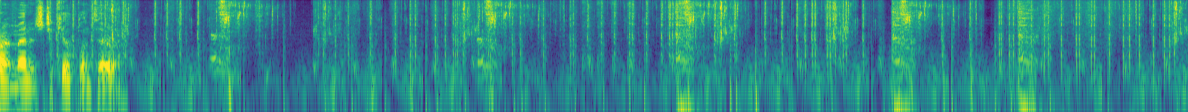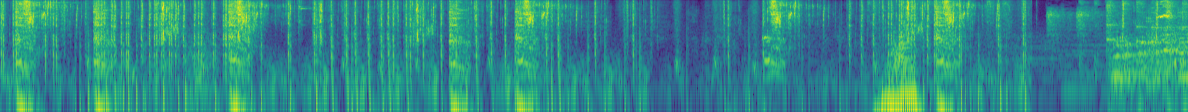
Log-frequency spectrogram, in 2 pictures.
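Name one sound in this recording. Rapid game weapon shots and hits crackle and pop without pause.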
